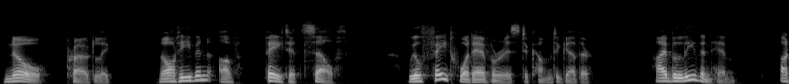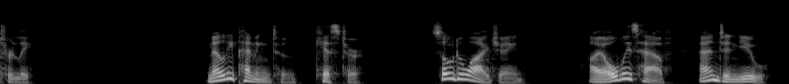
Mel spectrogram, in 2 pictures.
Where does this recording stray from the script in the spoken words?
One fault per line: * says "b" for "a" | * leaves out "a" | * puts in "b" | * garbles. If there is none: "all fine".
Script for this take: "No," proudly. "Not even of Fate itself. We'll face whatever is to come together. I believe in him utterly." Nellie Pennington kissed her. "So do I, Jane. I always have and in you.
* says "fate" for "face"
